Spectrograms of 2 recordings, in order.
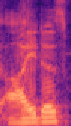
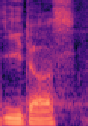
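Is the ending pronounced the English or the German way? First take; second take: English; German. First: The ending is pronounced the English way. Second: The ending is pronounced the German way. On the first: "the way English goes with it, the Eidas part" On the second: "if it's more like German does it, which is the Idas"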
